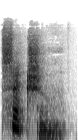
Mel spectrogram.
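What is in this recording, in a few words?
"section", British English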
